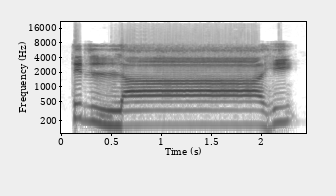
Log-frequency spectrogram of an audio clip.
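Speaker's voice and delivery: slow تل لا ہی with the final ہا silent; stopping on ha. Shown as a demonstration. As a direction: stretch it out and stop on a silent ہا. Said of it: "جب stop کریں گے تو ہا ساکن ہو جائے گا".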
